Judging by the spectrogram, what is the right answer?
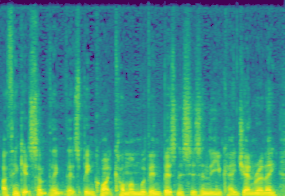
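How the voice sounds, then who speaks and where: British male executive guest, lowish voice, measured and reassuring, faint rumble behind. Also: little pitch movement, darkish tone. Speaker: insurance executive, interview guest. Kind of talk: live news interview answers.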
